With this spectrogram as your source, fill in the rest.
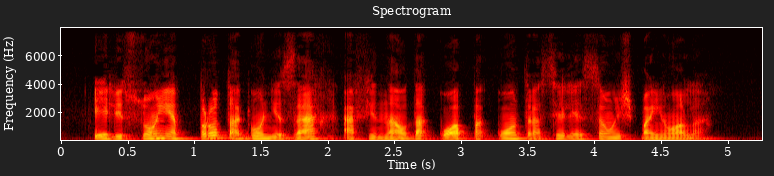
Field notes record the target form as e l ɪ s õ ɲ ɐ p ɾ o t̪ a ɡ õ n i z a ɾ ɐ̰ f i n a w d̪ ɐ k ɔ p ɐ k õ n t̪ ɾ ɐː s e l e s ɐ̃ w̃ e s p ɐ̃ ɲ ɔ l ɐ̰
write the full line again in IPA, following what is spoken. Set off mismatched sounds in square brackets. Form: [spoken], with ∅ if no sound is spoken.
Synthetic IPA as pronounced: e l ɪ s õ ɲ ɐ p ɾ o t̪ a ɡ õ n i z a ɾ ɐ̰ f i n a w d̪ ɐ k ɔ p ɐ k õ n t̪ ɾ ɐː s e l e s ɐ̃ w̃ e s p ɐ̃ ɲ ɔ l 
